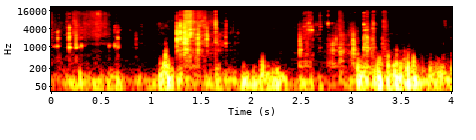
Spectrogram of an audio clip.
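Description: Seashells clink and rattle as a hand gathers them.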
